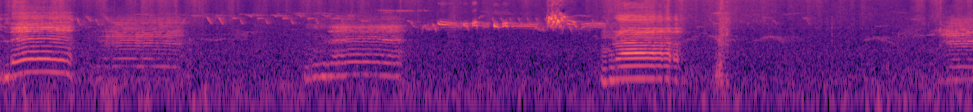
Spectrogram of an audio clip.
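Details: Zwartbles lambs, recently weaned and settled, wandering in an orchard in County Kilkenny, Ireland, on an evening: four loud harmonic bleats, some wavering, at uneven intervals, with faint birdsong between them.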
